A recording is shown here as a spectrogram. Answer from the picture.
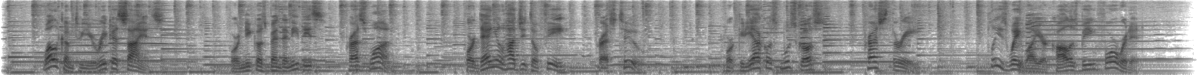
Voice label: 外籍英男 IVR 电话应答系统

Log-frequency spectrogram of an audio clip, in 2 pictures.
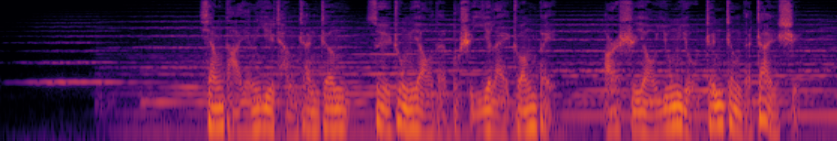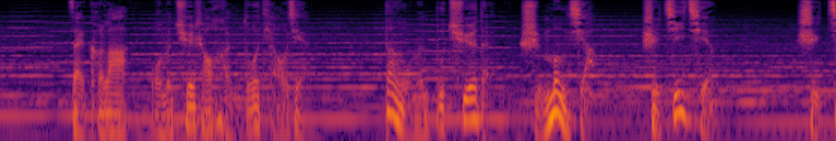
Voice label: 男 纪录片

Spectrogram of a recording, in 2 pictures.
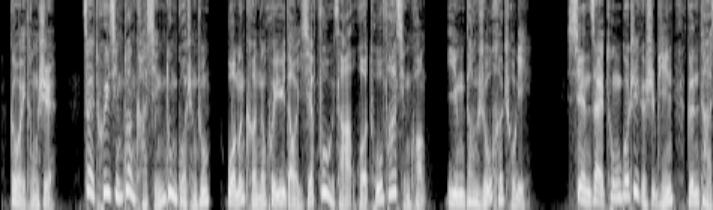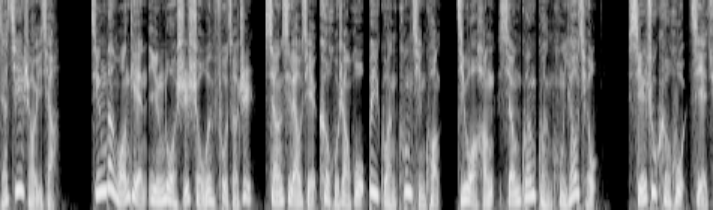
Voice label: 男 银行 生动又比较正

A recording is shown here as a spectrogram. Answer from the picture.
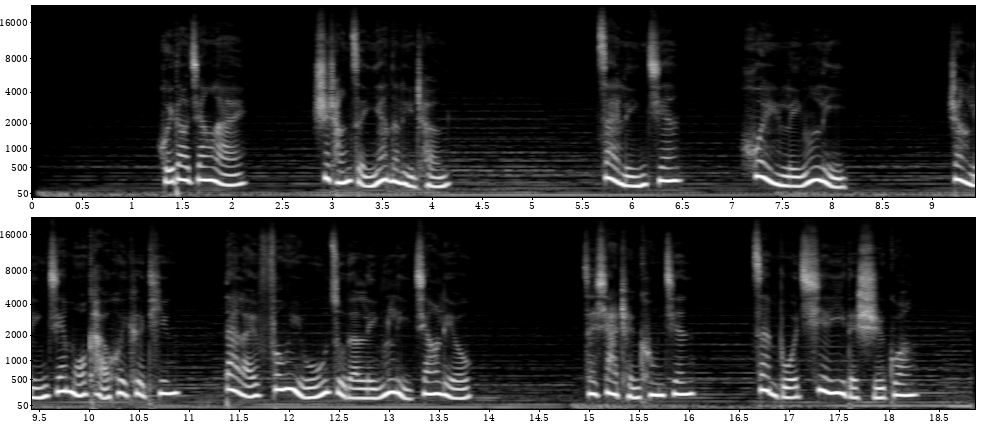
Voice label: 女 专题宣传 亲切

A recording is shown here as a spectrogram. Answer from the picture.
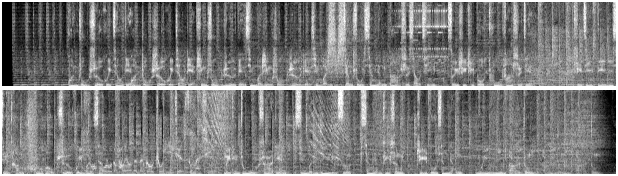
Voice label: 男 广告

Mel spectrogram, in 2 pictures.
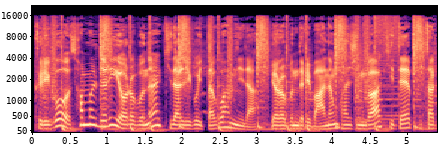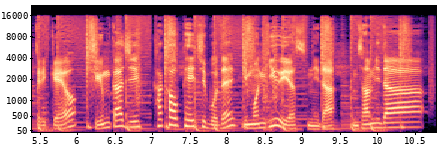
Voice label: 韩语男-活泼-宣传片

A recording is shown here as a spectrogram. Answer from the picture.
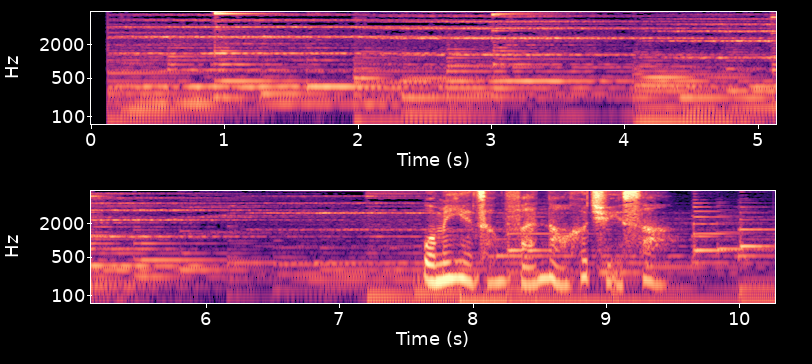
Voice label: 女, 微电影; 同学相聚

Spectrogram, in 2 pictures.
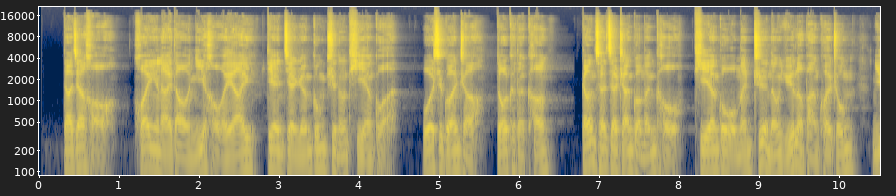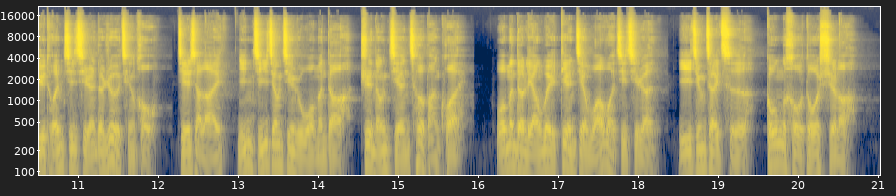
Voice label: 男 机器人声 年轻; 科技馆长

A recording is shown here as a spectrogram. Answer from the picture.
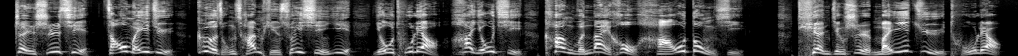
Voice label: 男 广告 天津话广告

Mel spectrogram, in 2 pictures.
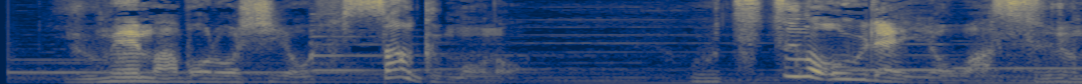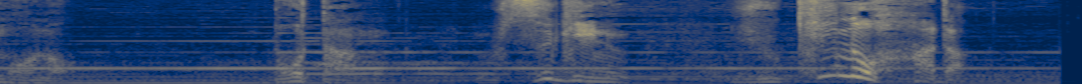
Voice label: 角色模仿, 老人讲述

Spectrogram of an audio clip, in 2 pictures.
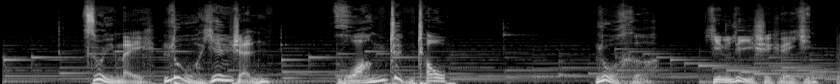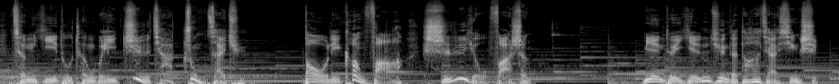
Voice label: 男, 纪录片; 最美漯烟人--黄振超

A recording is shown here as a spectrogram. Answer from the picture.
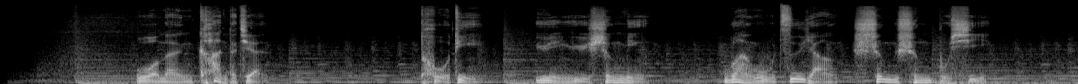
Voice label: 男 宣传 大气 磁性 金融峰会宣传片

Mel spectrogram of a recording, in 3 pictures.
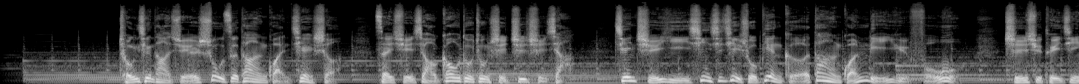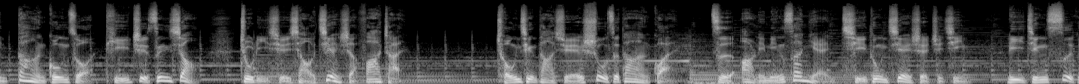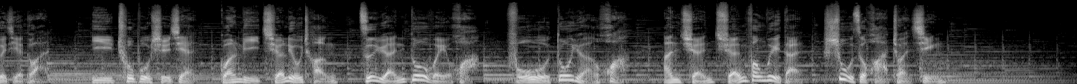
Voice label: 男 专题 档案馆

